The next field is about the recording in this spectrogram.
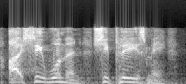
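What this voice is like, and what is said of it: Caveman-style broken speech. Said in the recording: “you almost have to say it with a caveman accent”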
